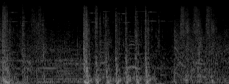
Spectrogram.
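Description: Rapid burst of gunfire aimed at canid creatures in The Outer Worlds video game, a run of sharp close shots in quick rhythm over a busy game soundscape.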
